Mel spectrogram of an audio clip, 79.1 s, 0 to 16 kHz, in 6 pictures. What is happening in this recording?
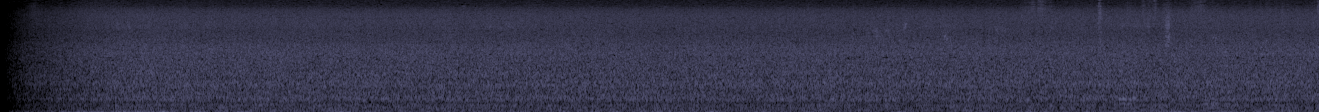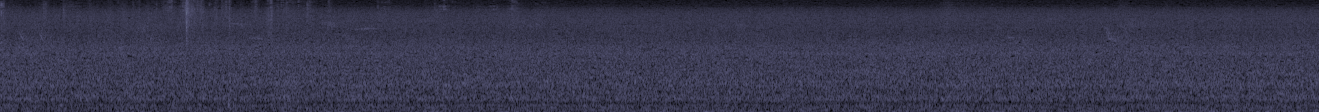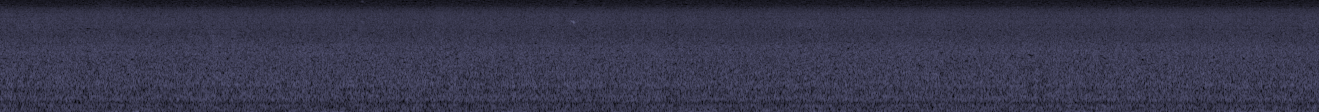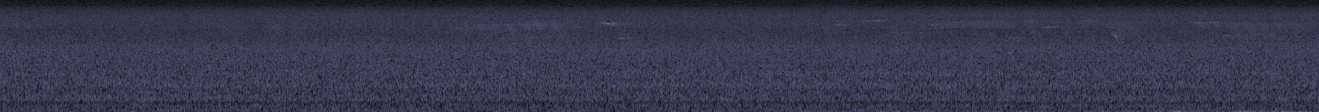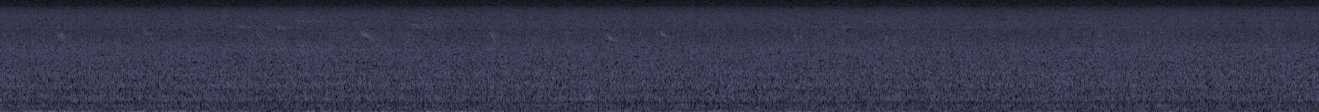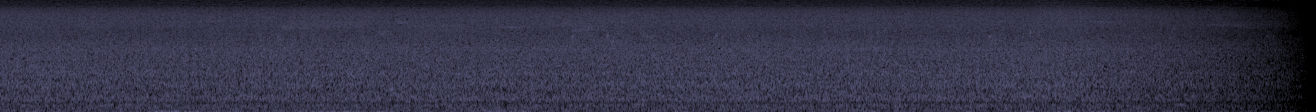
The sounds of Río Guadalevín in Ronda (Málaga, Spain). Recorded early in the morning with a Zoom H4N.
El sonido del Río Guadalevín en Ronda (Málaga, España). Grabado temprano por la mañana con una Zoom H4N.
